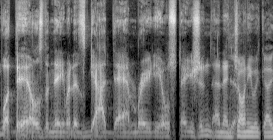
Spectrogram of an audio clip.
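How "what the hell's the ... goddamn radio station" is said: put-on gnarly, gruff, rough old man voice. Retelling a radio ident's opening line: imitating deep gruff old dude. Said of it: "this deep, gruff, gnarly, old-sounding dude going".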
